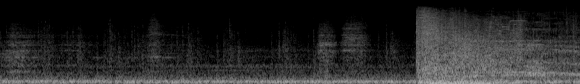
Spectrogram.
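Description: Heavy boots thud slowly on a hard floor.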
